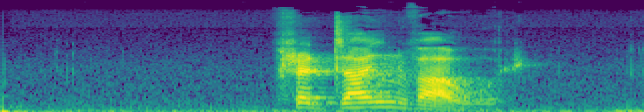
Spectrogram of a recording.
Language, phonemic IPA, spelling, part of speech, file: Welsh, /ˌprədai̯n ˈvau̯r/, Prydain Fawr, proper noun, Cy-prydain fawr.ogg
- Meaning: Great Britain (a large island (sometimes also including some of the surrounding smaller islands) off the north-west coast of Western Europe, made up of England, Scotland, and Wales)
